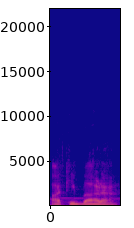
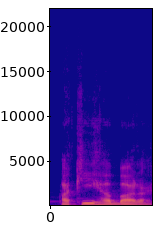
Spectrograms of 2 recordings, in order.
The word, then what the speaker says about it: Akihabara: Akibara. Akibahara. Akihabara.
